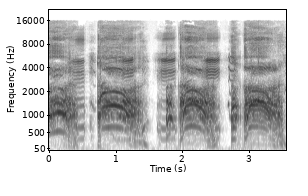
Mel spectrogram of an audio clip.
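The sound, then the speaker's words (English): Four loud, harsh squawking calls in quick succession, each wavering and drawn out with brief gaps between, sounding like people screeching in imitation of seagulls during an ASMR recording in a garage. “Oh no, some seagulls flew in the room.”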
